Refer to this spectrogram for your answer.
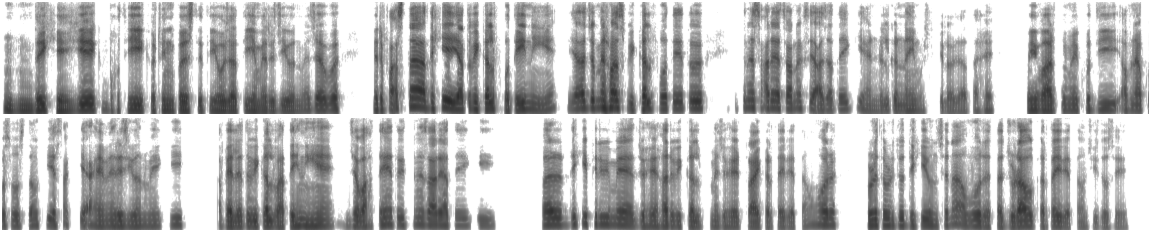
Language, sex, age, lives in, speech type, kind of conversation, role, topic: Hindi, male, 25-29, India, conversation, podcast, guest, बहुत सारे विकल्प मिलने पर आप उन्हें कैसे संभालते हैं?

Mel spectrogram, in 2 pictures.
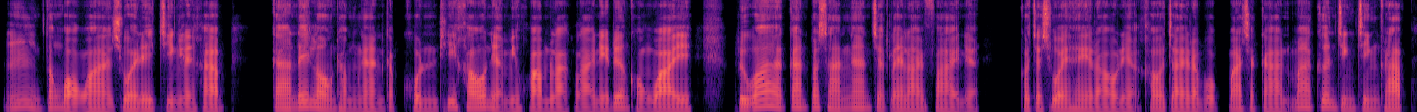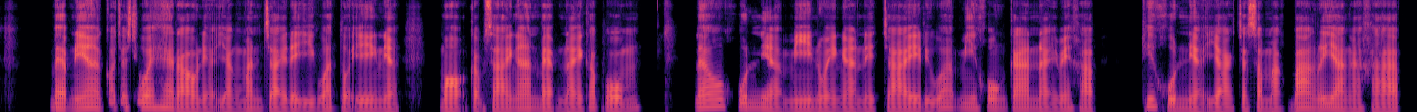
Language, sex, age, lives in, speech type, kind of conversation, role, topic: Thai, male, 20-24, Thailand, read, expert-assistant, expert, ถ้าอยากรู้ว่างานราชการสายไหนเหมาะกับเรา ควรเริ่มหาข้อมูลจากตรงไหนก่อนดี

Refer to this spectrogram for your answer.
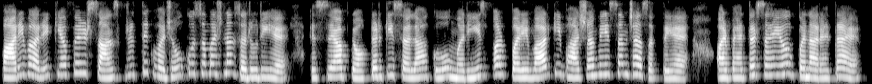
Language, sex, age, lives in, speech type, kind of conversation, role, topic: Hindi, female, 25-29, India, read, expert-assistant, expert, कई बार मरीज खुद अपनी देखभाल को लेकर अलग राय रखते हैं, तो क्या स्टाफ को उनकी बात माननी चाहिए या अपने अनुभव पर चलना चाहिए?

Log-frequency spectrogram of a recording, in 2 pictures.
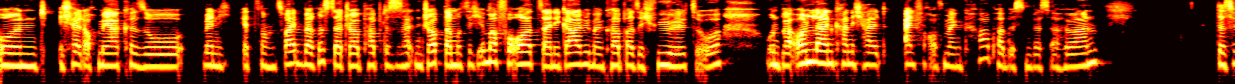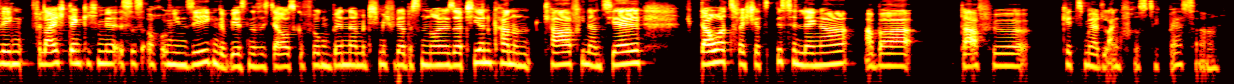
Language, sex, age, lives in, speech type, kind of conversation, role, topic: German, female, 25-29, Germany, conversation, advice, user, Wie kannst du deine Finanzen neu ordnen, Schulden abbauen und einen Sparplan erstellen?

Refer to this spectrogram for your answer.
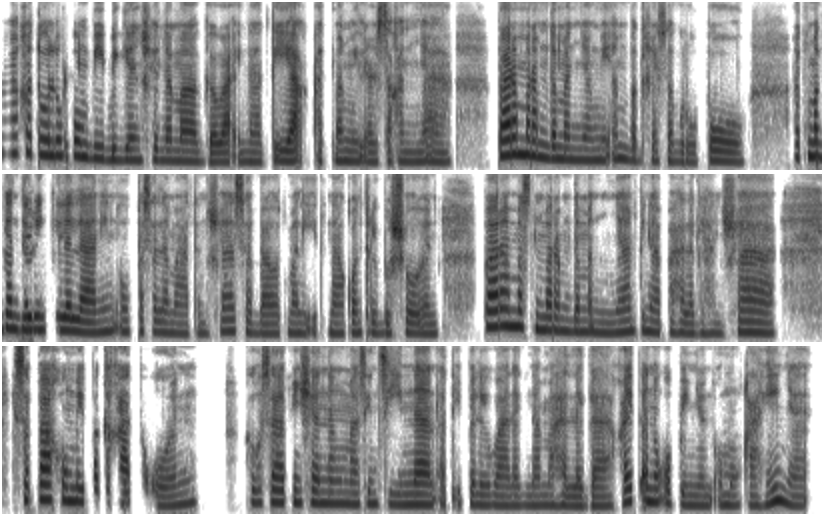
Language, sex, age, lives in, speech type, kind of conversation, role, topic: Filipino, female, 25-29, Philippines, read, expert-assistant, expert, Paano mo malalaman kung mapagkakatiwalaan ang babasahin tungkol sa emotional intelligence?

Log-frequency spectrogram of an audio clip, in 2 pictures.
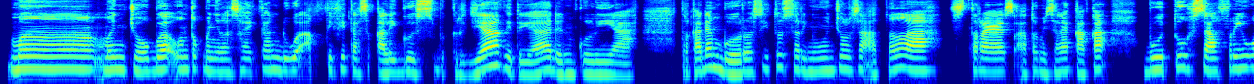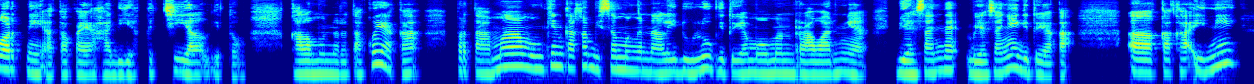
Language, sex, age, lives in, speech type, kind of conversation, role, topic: Indonesian, female, 20-24, Indonesia, conversation, advice, advisor, Bagaimana cara mengurangi kebiasaan boros saat berbelanja tanpa rencana?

